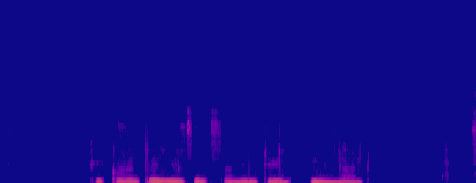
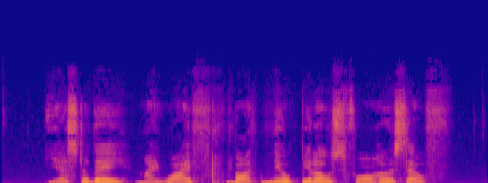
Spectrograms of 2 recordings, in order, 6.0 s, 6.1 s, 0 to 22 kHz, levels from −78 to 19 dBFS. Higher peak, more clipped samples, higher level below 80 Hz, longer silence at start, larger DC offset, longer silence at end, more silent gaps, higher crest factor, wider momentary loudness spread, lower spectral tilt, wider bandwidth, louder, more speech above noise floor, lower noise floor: second, -26 dBFS vs 0 dBFS; neither; second, -82 dBFS vs -50 dBFS; first, 1.15 s vs 0.6 s; neither; second, 0 s vs 0.5 s; first, 1.31-1.40 s, 1.76-1.80 s, 3.24-3.30 s, 3.65-3.88 s, 4.62-5.53 s, 5.64-5.90 s vs none; about the same, 14 dB vs 18 dB; second, 10 LU vs 14 LU; first, -7 dB/octave vs -5 dB/octave; second, 9.2 kHz vs 14.5 kHz; second, -38 LUFS vs -17 LUFS; first, over 53 dB vs 39 dB; first, under -90 dBFS vs -55 dBFS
